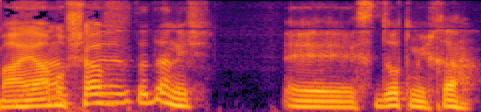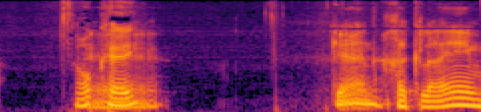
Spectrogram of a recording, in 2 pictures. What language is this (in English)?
Hebrew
